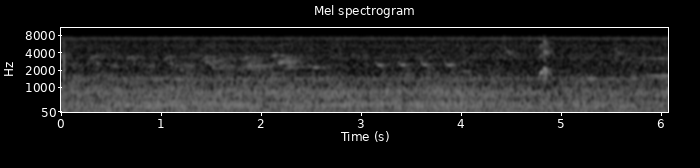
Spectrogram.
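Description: Faint bird chirps and twittering over a steady background hiss, with a quick run of five short, even notes about three seconds in and a single louder, sharper note near the end. A sharp click right at the start.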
